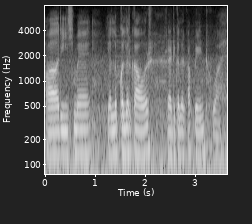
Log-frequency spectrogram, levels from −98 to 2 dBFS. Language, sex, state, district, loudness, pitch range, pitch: Hindi, male, Himachal Pradesh, Shimla, -19 LUFS, 120-130 Hz, 125 Hz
